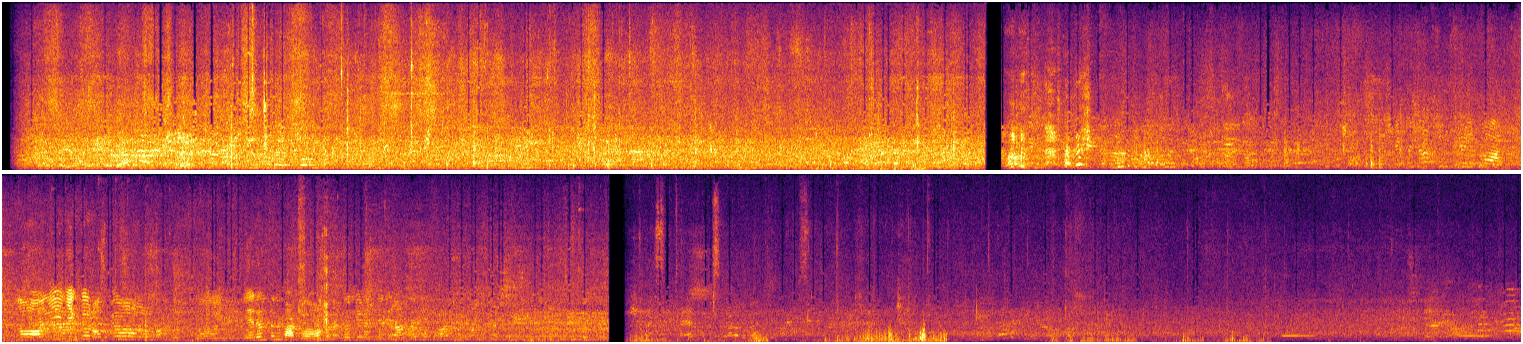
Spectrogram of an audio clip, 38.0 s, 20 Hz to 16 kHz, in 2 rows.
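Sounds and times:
passers-by chattering: 0.2 - 33.2
low background murmur: 0.2 - 34.3.

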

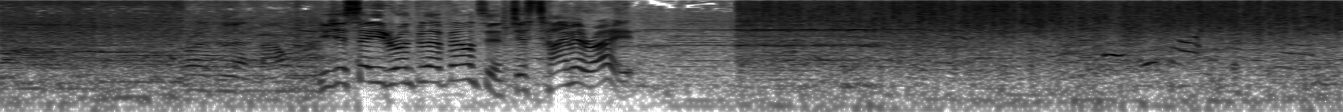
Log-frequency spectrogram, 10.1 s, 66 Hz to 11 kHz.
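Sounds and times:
fountain jets spraying water: 0.0 - 10.0
water pattering on pavement: 5.5 - 10.0
faint voices of people and children: 6.3 - 10.0.

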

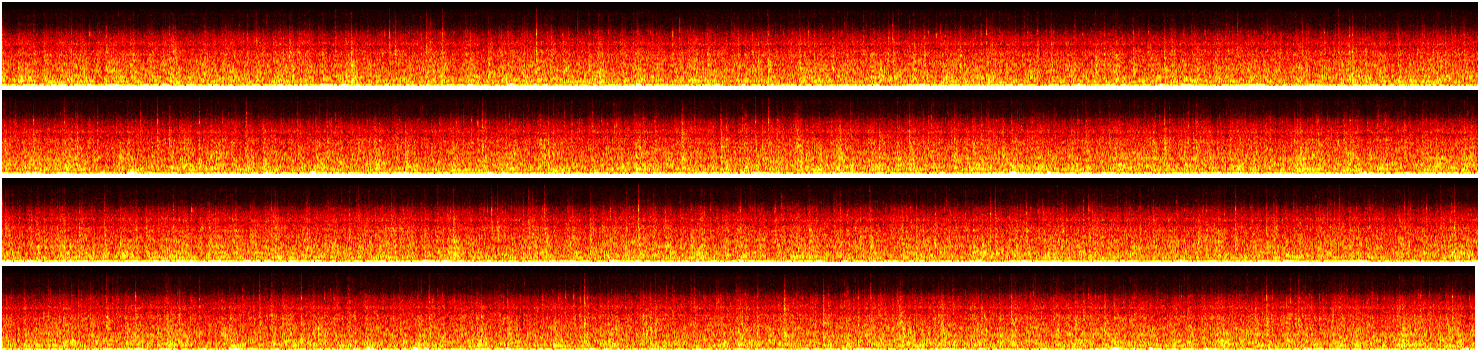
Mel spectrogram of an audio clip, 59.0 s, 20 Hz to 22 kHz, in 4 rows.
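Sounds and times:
rain falling: 0.0 - 59.0.

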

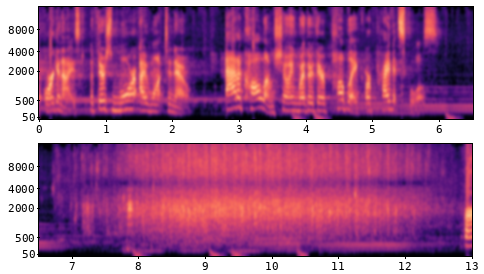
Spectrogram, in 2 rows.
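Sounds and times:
background music: 0.0 - 13.0
audience applauding: 7.0 - 12.8
audience laughing: 7.6 - 11.9.

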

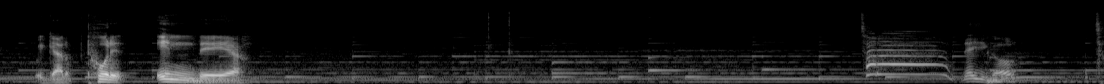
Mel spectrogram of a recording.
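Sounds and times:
slow background music: 0.0 - 11.0.

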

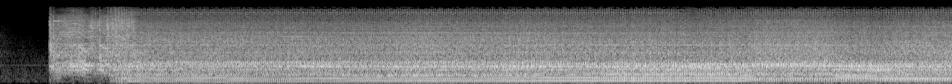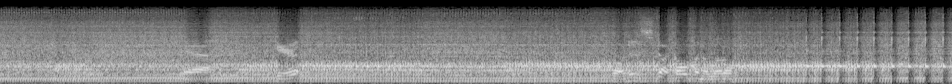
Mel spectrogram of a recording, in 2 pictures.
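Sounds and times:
car engine idling: 0.5 - 19.0
air pump whine: 2.2 - 19.0.

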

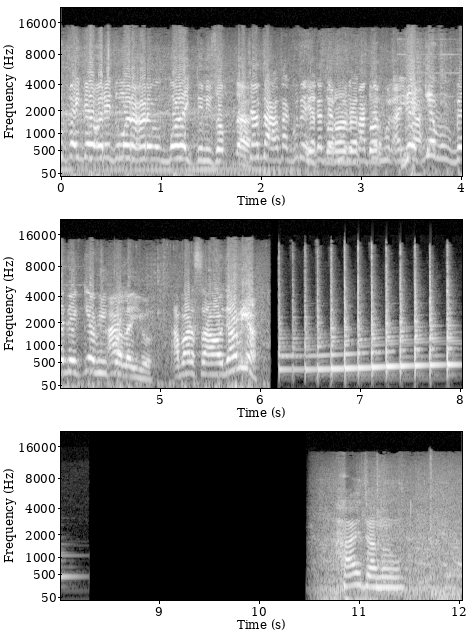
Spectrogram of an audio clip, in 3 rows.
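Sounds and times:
rising tone: 6.2 - 8.3.

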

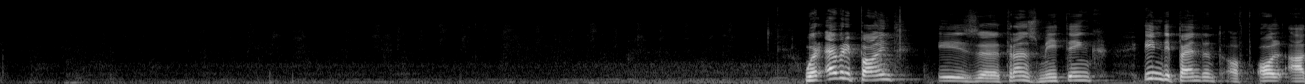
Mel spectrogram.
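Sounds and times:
marker writing on a whiteboard: 0.6 - 9.4.

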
